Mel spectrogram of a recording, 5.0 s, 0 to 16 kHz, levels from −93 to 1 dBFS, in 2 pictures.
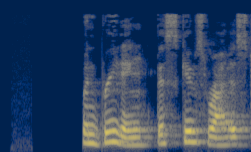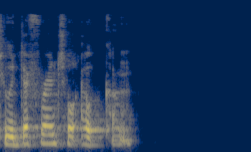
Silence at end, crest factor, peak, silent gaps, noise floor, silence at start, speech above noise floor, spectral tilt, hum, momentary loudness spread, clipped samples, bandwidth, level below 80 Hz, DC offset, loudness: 1.2 s; 18 dB; -8 dBFS; none; under -90 dBFS; 0.8 s; over 67 dB; -5 dB/octave; none; 12 LU; under 0.1%; 11.5 kHz; -78 dBFS; under 0.1%; -24 LUFS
